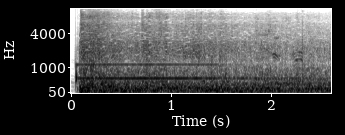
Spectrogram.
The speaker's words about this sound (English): On this Tuesday night, an enormous explosion blasts through Beirut. Horrific disaster. Rubble everywhere. Buildings blasted open.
